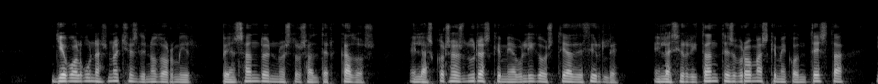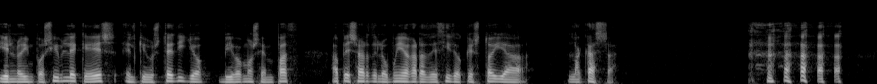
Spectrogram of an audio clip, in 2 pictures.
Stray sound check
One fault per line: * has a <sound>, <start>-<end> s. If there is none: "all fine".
* has a laugh, 16.3-17.2 s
